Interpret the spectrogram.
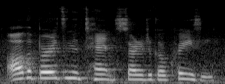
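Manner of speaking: plain reading voice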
